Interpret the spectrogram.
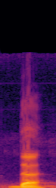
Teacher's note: cara penyebutannya ujung lidah kita disentuhkan di ujung gigi, di pangkal gigi depan atas. Da. Ya, jadi ujung lidah disentuhkan di pangkal gigi depan atas. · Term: huruf da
